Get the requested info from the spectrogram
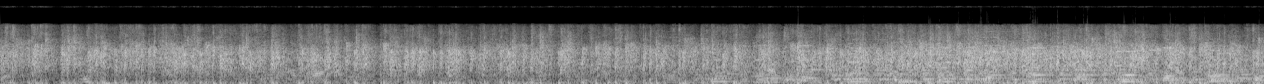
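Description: A roomful of people applauding with dense, steady clapping. About halfway through, music comes in underneath and carries on with the applause.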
